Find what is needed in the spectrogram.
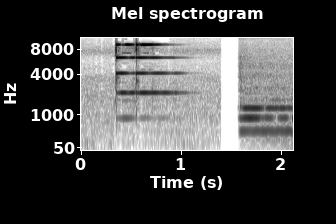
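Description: A bell ding sound effect, struck twice in quick succession and ringing out briefly. About one and a half seconds in, after a short gap, music begins.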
